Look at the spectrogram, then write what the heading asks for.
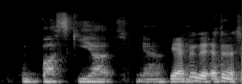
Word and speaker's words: Basquiat: I think they say Basquiat. Yeah. Yeah, I think that's how they say it. Yeah, I don't know. You should say Basquiat. Oh, really? Demeure French prononciation.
